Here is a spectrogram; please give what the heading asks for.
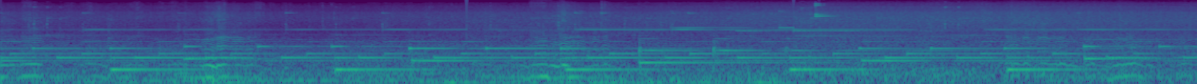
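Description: Gentle chiming mallet tones ring out over a low rumble, with no animal voice heard.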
